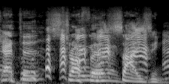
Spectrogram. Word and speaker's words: catastrophising: And I need to get the pronunciation right. It's catastrophe, but say it with me, team. – Catastrophising. – There we go. Catastrophising. Did I get that right? – No. – Catastrophizing.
